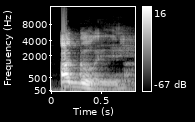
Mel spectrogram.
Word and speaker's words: ugly: Okay, ugly, ugly, ugly. Okay, وده بيتنطق مش يو.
